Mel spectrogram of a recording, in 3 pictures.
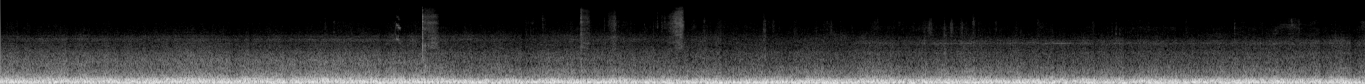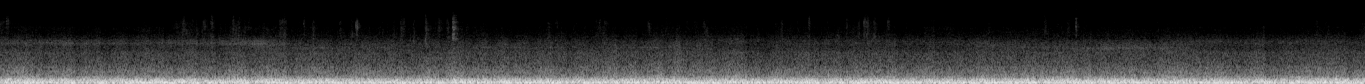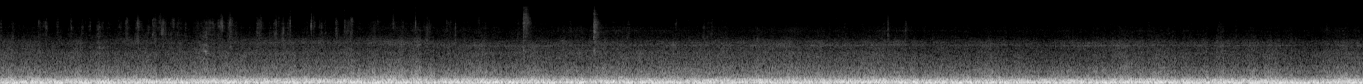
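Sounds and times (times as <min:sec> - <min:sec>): low rumble inside train: 0:00.0 - 0:40.9.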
